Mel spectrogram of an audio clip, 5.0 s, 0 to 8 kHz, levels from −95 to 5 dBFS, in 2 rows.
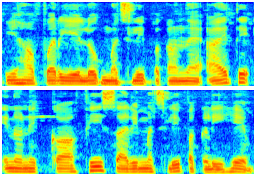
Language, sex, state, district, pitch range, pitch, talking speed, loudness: Hindi, male, Madhya Pradesh, Dhar, 100-110 Hz, 105 Hz, 165 wpm, -15 LUFS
